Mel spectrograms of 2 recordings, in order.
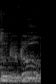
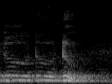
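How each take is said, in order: First: The sounds are short and quick. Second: The sounds are long and drawn out.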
